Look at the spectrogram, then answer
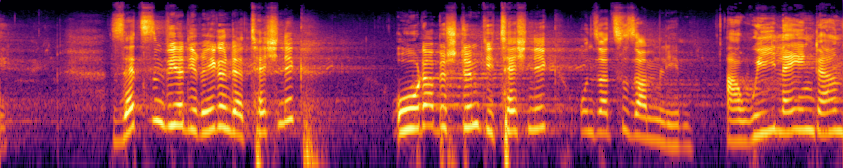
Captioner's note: speaking in German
